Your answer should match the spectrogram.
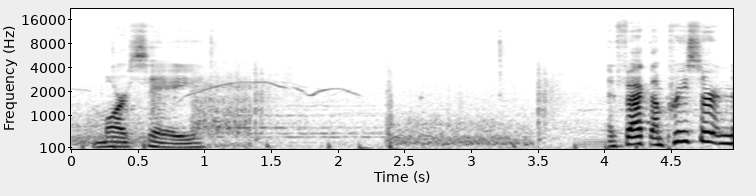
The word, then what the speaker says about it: Marseille: in Marseille France and yes that's how it's pronounced not Marcel its Marseille in fact I'm pretty certain is a French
